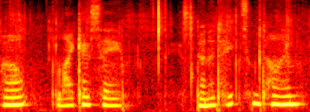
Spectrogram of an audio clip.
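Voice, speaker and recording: A woman whispering an ASMR roleplay as a gentle, reassuring vampire doctor, with hesitant, soothing bedside patter close to the microphone. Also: a little high, little pitch movement, unhurried, background noise. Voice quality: breathy whisper.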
